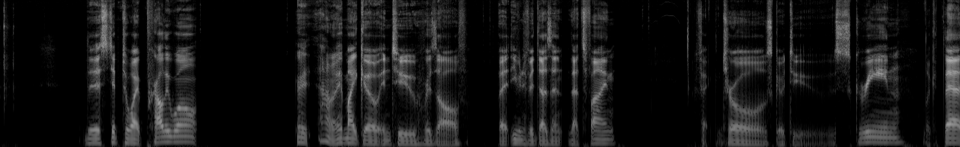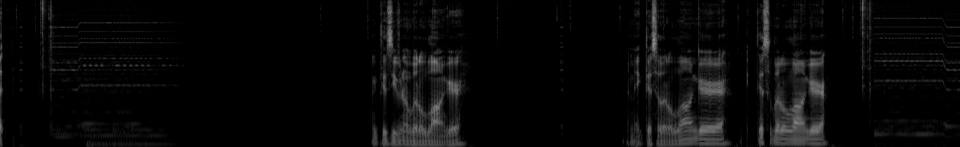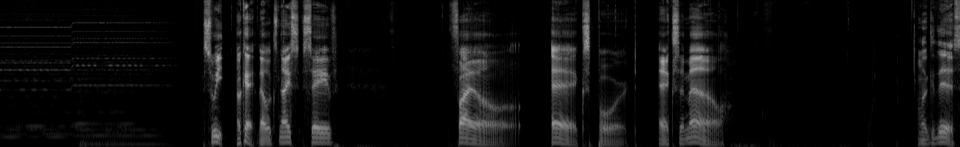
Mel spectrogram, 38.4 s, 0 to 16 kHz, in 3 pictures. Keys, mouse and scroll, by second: 0.0-0.5 typing, 1.8 click, 11.2 click, 13.3 space, 17.1 click, 24.3 space, 28.7 click, 29.3 ctrl+s, 29.5 click, 31.5 click, 33.7 click, 36.0 click.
